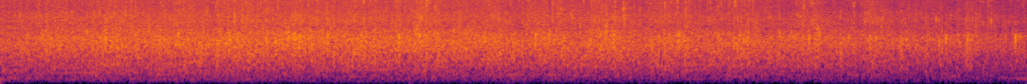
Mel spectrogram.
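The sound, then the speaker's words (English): An audience applauds in a steady, dense wash of clapping that holds at an even, fairly loud level for several seconds with no voices standing out. “Can we clap loud and say amen?”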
